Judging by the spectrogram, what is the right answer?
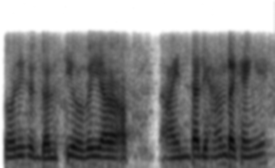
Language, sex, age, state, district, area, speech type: Hindi, male, 30-45, Madhya Pradesh, Harda, urban, conversation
